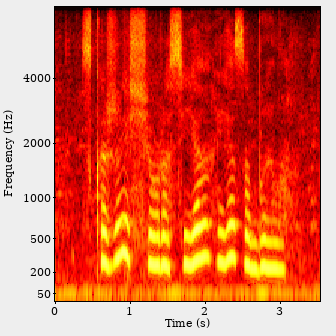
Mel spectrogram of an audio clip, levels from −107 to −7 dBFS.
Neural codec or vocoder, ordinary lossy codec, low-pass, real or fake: none; none; none; real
